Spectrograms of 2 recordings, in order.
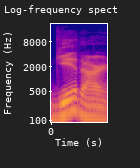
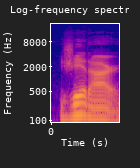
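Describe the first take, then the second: First: The word starts with a hard G sound. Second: The word starts with a soft G sound. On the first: This is the original Hebrew pronunciation. "A pronúncia no hebraico ela é Gerar" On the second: This is the Portuguese-adapted pronunciation. "a coisa meio aportuguesada, a gente acaba falando"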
